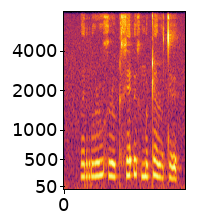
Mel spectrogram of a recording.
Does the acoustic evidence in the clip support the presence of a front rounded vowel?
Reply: yes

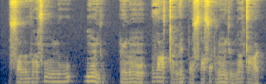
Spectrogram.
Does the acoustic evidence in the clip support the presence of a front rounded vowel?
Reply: yes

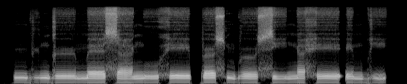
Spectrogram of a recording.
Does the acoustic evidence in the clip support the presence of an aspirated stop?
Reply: no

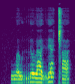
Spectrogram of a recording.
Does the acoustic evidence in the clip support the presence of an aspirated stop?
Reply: no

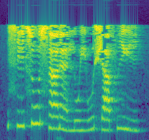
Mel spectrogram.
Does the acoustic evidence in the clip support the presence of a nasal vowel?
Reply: yes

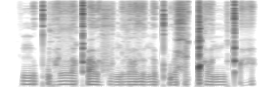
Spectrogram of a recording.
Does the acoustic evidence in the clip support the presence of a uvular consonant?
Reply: yes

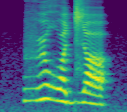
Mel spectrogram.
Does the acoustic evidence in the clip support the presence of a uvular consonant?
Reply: yes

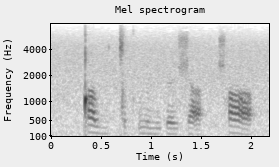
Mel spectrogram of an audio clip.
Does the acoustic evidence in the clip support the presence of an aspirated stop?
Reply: yes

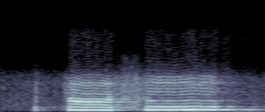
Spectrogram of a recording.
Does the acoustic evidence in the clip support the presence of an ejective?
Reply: no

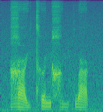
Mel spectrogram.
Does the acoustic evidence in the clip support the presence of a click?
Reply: no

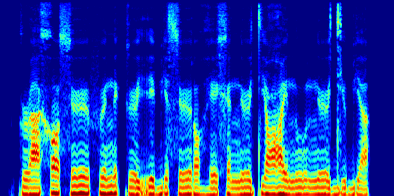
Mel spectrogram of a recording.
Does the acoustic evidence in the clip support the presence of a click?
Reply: no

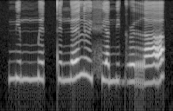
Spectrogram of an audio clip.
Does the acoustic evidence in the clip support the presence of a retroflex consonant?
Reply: no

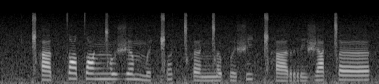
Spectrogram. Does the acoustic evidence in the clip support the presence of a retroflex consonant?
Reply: no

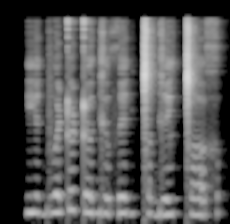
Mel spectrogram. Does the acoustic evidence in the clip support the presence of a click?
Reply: yes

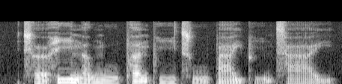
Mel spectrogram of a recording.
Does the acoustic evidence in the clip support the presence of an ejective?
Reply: no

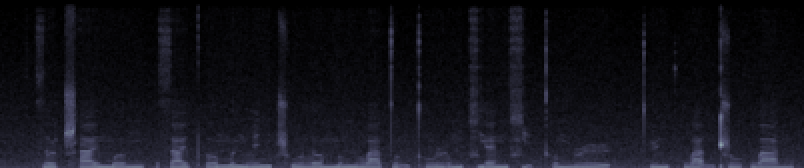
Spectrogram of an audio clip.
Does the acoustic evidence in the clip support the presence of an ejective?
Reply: no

